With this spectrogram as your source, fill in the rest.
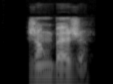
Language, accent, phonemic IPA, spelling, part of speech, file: French, France, /ʒɑ̃.baʒ/, jambage, noun, LL-Q150 (fra)-jambage.wav
- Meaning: 1. downstroke 2. jamb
